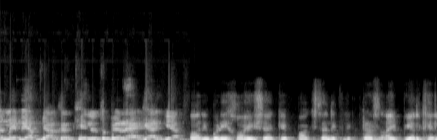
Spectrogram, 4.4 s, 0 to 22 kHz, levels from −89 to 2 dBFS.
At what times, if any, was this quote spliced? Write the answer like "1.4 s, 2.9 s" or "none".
1.8 s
